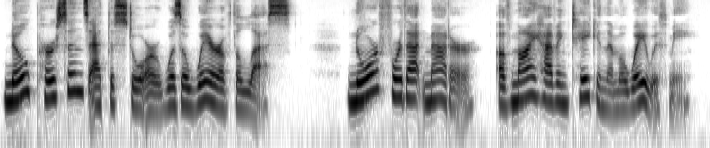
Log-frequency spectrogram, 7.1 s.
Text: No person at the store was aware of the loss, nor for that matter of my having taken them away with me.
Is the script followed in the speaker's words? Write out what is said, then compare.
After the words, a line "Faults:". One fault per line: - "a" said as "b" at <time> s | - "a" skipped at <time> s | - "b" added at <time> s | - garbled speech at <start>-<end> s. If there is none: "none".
No persons at the store was aware of the less, nor for that matter of my having taken them away with me.
Faults:
- "person" said as "persons" at 0.3 s
- "loss" said as "less" at 2.4 s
